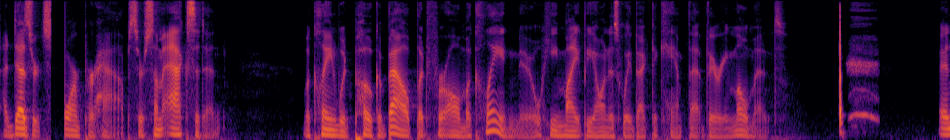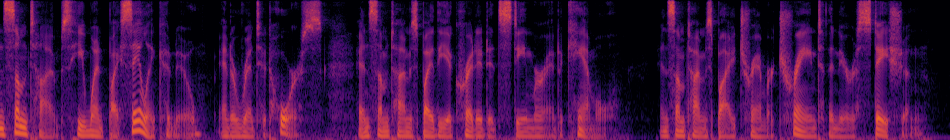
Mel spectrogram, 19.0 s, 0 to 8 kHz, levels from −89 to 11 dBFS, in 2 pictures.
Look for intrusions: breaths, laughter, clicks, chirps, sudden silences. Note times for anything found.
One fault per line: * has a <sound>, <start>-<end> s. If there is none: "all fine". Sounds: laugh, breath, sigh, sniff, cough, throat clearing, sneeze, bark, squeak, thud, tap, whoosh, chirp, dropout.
* has a dropout, 0.5-0.7 s
* has a laugh, 8.4-8.8 s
